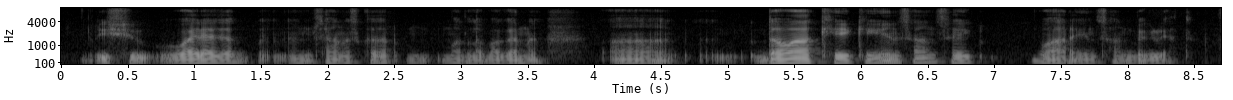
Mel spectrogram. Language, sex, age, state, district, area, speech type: Kashmiri, male, 30-45, Jammu and Kashmir, Kupwara, rural, spontaneous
